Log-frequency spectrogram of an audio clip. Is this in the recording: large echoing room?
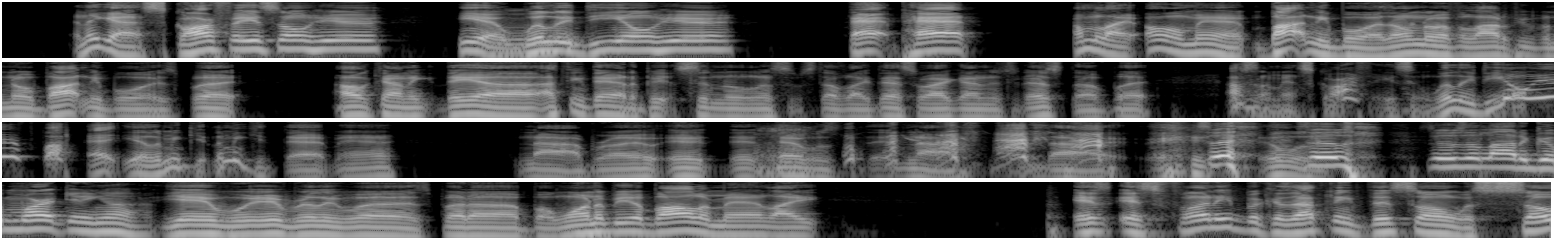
no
